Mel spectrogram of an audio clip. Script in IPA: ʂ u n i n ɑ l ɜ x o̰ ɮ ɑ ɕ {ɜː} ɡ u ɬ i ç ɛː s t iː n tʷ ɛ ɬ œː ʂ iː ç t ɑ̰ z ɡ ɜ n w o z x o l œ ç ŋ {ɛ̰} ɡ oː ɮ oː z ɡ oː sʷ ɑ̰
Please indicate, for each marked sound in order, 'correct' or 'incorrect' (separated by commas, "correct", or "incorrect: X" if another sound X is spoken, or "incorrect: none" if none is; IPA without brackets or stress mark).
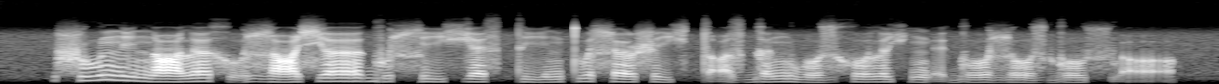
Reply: correct, correct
